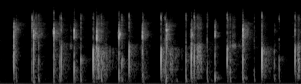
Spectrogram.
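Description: A short round of applause: a few people clap in quick, uneven bursts of sharp, crisp slaps that overlap and keep a steady busy pace for about three seconds, with no talking.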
